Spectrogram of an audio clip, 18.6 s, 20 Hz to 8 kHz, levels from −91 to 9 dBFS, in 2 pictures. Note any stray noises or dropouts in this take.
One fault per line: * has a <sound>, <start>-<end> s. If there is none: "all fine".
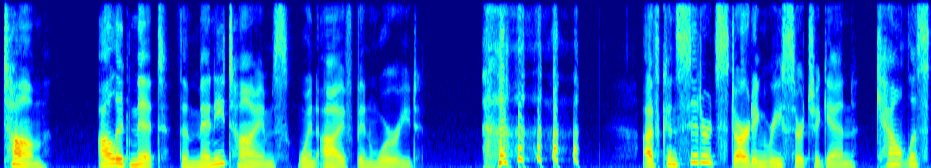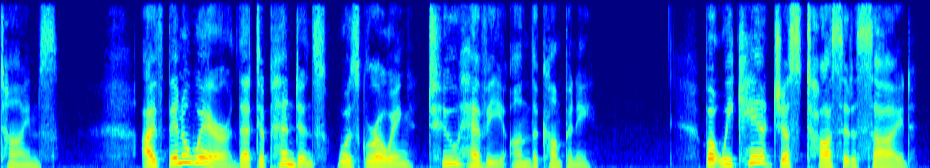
* has a laugh, 4.8-5.8 s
